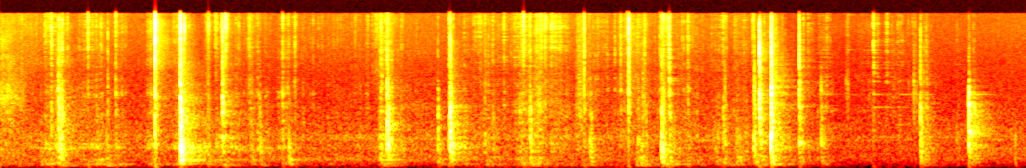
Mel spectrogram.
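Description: Irregular clicks, taps and clinks of hand-tool work on a fuel tank strap: a pry bar working the plastic retainer buttons off the strap, and the strap being handled. The loudest knocks come about two seconds in and near eight seconds.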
